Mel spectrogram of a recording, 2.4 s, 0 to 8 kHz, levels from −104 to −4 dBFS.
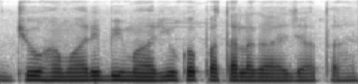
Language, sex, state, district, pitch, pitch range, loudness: Hindi, male, Madhya Pradesh, Umaria, 140 Hz, 130-145 Hz, -16 LUFS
